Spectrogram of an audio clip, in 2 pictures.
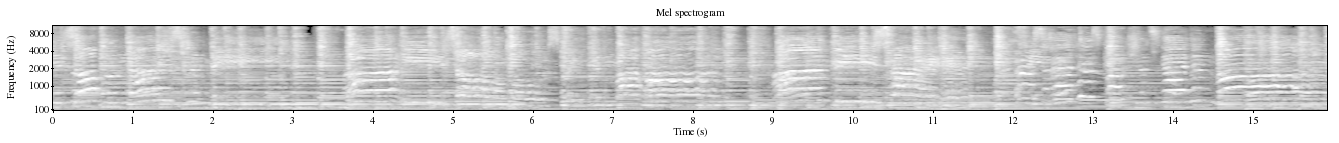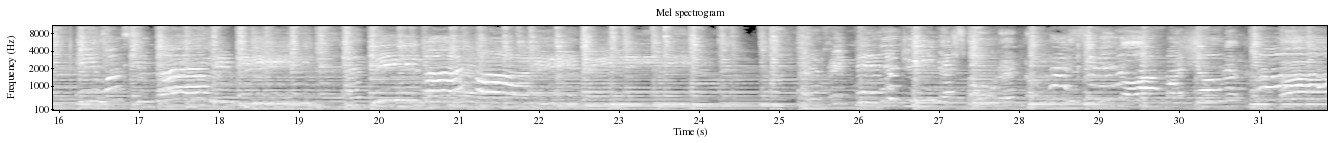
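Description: An old popular song sung by voices, with strummed acoustic guitar and another plucked string instrument accompanying throughout.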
